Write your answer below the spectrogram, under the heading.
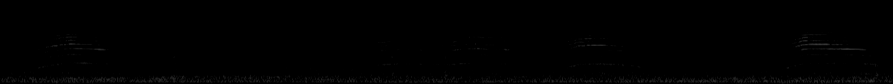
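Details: A two-year-old Siamese cat, upset when its owner steps outside, gives four loud, drawn-out meows, each rising then falling, a second or two apart.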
